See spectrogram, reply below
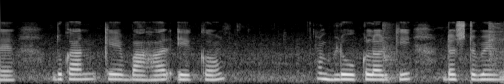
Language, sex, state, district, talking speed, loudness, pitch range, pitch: Hindi, female, Uttar Pradesh, Shamli, 105 wpm, -15 LUFS, 220-235 Hz, 230 Hz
